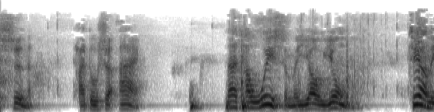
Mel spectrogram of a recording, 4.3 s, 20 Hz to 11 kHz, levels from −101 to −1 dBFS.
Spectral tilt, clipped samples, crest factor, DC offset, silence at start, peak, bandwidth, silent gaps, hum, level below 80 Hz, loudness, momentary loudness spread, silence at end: -6.5 dB/octave; under 0.1%; 16 dB; under 0.1%; 0 s; -2 dBFS; 7.6 kHz; none; none; -54 dBFS; -17 LUFS; 13 LU; 0 s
